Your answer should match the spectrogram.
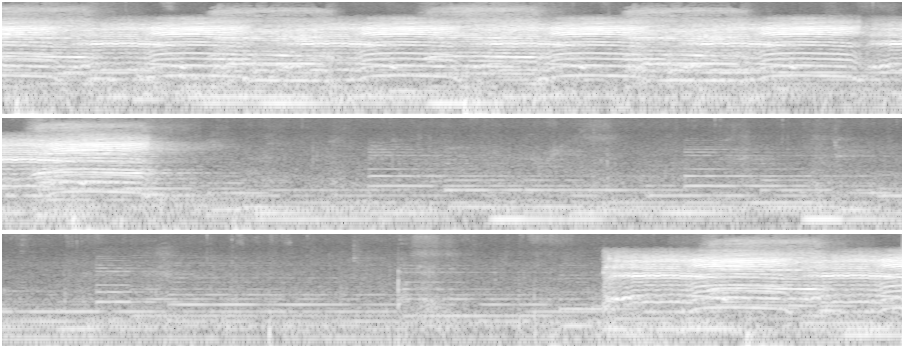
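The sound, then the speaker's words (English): Sheep bleat loudly and repeatedly in an overlapping series of wavering cries, then fall quiet to a soft background before another loud bleat returns at the end. “As shepherds kept watch on a small nearby hill, their sheep were all silent and sleepy and still.”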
